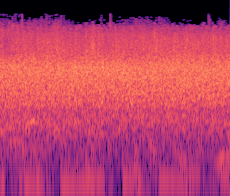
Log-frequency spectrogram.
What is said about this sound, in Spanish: Muchos aplausos.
